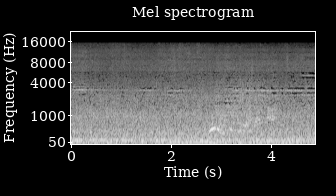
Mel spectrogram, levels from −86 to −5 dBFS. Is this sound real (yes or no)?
no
